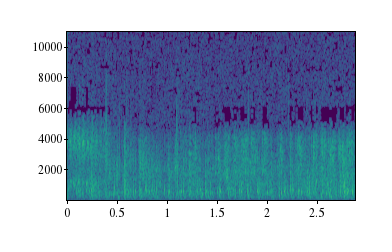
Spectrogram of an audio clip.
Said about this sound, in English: Wait. I'm going to unload my guns.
